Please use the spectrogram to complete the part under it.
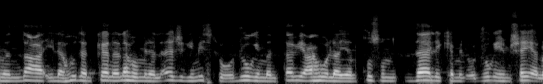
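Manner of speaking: normal talking voice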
